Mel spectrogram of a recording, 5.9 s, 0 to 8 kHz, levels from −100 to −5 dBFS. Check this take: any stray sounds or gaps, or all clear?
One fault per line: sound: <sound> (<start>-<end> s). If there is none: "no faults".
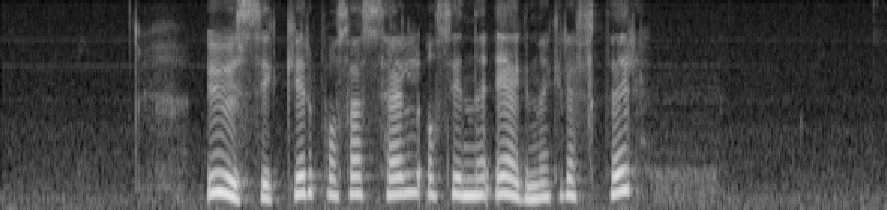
no faults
